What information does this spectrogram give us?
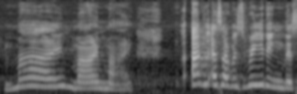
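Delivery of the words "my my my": drawn-out "My", stepping down; musing, long first "My" then falling; imitated wordless wonder; lost for words. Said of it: "don't really have the words to say".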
